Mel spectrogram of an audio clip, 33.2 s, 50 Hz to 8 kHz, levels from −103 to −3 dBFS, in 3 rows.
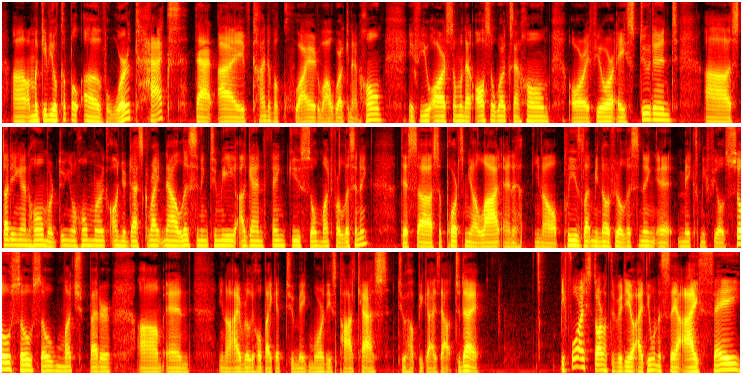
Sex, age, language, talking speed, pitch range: male, 20-39, English, 210 wpm, 95-120 Hz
